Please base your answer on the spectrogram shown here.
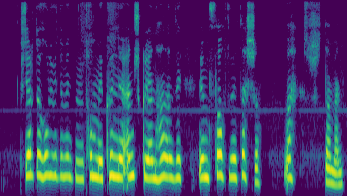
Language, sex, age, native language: Icelandic, male, 12, Icelandic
